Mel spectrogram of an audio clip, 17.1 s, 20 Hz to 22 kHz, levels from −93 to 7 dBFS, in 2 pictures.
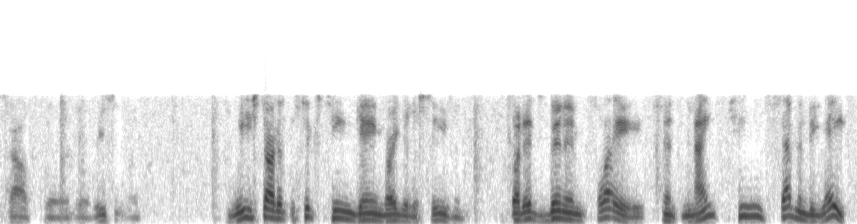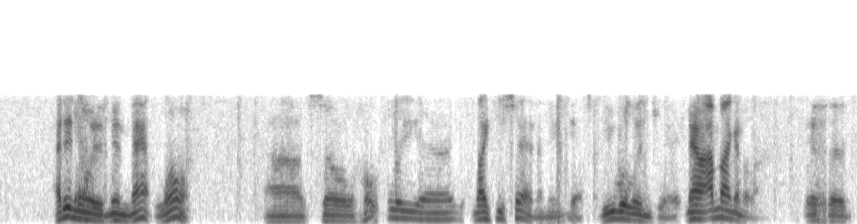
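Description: Noise suppressor artifacts run through the whole clip. The suppressor pulls down every band it judges to be steady noise by about 18 dB, frame by frame. The room noise, sitting about 15 dB below the speech, drops away in pauses and swells back under the talking.

The G.729 codec damage is also constant and plainly audible. The sound points to the 8 kbit/s G.729A variant. That coder rebuilds speech from a vocal-tract filter, a pitch predictor and a handful of pulses per frame, and it passes nothing above 4 kHz. The result is a muffled, band-limited sound with a rough, synthetic edge, and the residual noise takes on a warbling texture.

Speech cut by the noise suppressor first appears from 0.02 to 1.39 s. Here the suppressor mistakes speech for background and turns down about a second's worth of it by as much as about 19 dB, so the opening sounds faint and swallowed.

Inside that stretch comes the first VoIP packet loss concealed by the speech codec, at 1.16 to 1.22 s. 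About 40 ms is missing, which fits two lost packets. The decoder fills the hole by extending its last pitch and filter with falling gain, giving a brief buzzy smear that fades out.

Further suppressor cuts follow. From 2.27 to 3.31 s, ending just before "game regular", a short portion is lowered by up to about 11 dB. From 4.18 to 4.52 s, just after "game regular", a brief consonant or word ending dips by about 8 dB. Between 5.11 and 7.82 s, scattered pieces are pulled down by as much as about 19 dB.

Within that last stretch, concealed packet loss recurs at 6.09 to 6.16 s. This gap is 20 ms, consistent with a single packet, and it is heard as a short tonal blur.

From 11.19 to 12.47 s the suppressor again swallows fragments of speech, reaching about 21 dB of cut. Inside it, at 12.30 to 12.35 s, a 40 ms gap is concealed. The voice stays weak and distorted for a few frames afterwards, because each decoded frame builds on the previous one.

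From 13.12 to 15.45 s, the suppressor turns down quiet syllables by up to about 20 dB. Altogether that comes to well over half a second, and those syllables sound faint or missing.

The longest concealment comes last, at 16.73 to 16.85 s. About 100 ms is lost, which points to five consecutive packets. The decoder stretches the final sound into a buzzing, coloured tone that decays away, and the speech returns weakened for tens of milliseconds after the packets resume.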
